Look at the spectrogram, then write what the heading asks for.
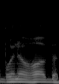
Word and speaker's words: Robbes: Bonjour Bruno Robe, pardon Bonjour. pour la prononciation tout à l'heure, j'ai rajouté un S qui était tout à fait malvenu.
